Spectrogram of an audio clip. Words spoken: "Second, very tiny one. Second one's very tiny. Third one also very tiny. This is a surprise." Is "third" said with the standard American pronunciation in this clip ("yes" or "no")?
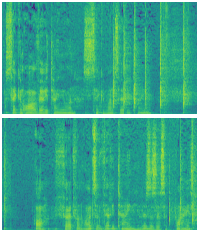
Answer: no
